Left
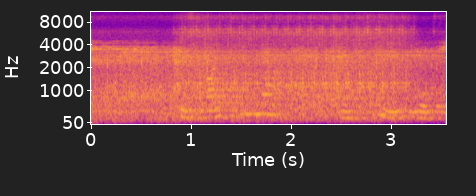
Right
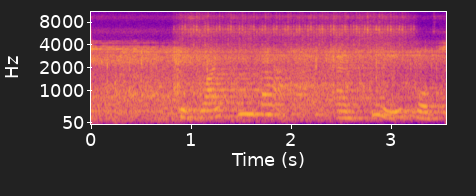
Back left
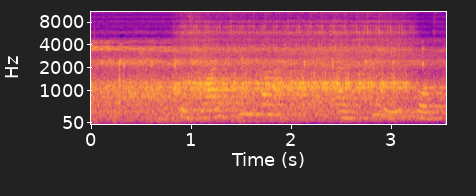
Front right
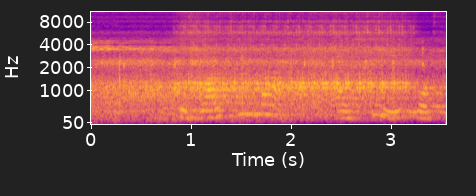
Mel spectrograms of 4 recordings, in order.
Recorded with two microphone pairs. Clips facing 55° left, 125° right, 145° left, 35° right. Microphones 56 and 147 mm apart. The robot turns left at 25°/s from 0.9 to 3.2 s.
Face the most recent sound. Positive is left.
turn(degrees=-120)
